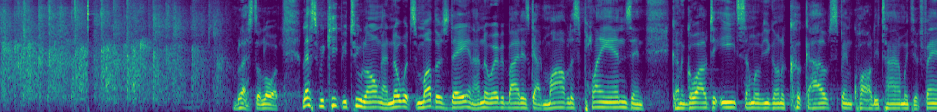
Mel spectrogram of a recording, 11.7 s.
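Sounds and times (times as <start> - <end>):
church congregation clapping in praise: 0.0 - 3.2
speech: 2.9 - 11.7.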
